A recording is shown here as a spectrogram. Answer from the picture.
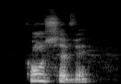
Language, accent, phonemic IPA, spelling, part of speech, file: French, Canada, /kɔ̃s.vɛ/, concevaient, verb, LL-Q150 (fra)-concevaient.wav
- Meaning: third-person plural imperfect indicative of concevoir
